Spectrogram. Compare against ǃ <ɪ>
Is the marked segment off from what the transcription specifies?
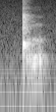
yes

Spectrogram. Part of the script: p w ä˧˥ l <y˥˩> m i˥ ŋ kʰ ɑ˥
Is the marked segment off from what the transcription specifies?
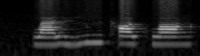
yes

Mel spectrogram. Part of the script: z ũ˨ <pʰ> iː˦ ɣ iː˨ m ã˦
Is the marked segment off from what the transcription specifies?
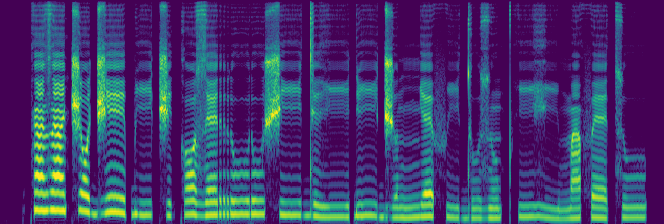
no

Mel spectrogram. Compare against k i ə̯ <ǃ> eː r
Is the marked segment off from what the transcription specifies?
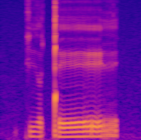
no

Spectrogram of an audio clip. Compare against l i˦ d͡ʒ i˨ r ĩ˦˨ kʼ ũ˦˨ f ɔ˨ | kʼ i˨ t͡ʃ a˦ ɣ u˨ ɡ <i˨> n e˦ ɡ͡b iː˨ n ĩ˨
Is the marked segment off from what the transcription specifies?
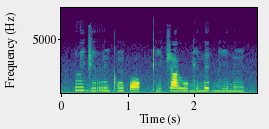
no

